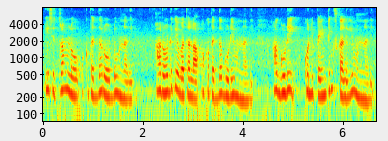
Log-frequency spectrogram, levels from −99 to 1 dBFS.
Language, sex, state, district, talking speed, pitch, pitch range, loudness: Telugu, female, Telangana, Hyderabad, 180 wpm, 225 Hz, 210-255 Hz, -18 LUFS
